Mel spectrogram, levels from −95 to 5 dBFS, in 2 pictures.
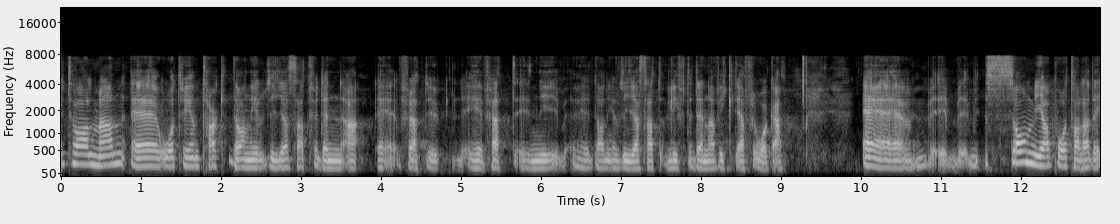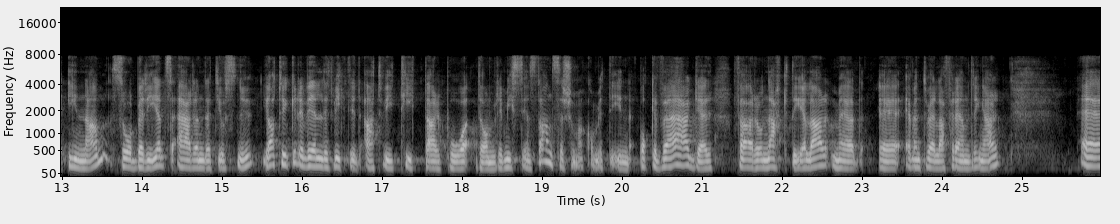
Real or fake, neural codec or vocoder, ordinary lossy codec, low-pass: fake; codec, 16 kHz, 4.8 kbps, FACodec; none; none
